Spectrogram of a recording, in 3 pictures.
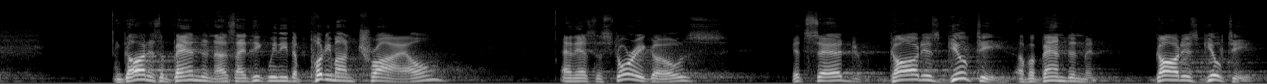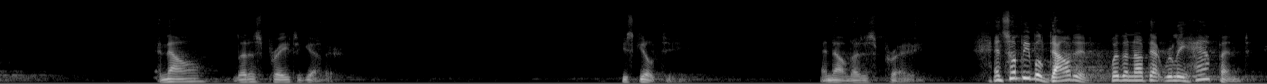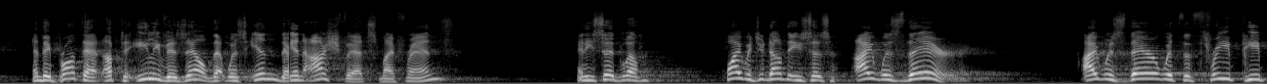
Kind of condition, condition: setting, large echoing room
